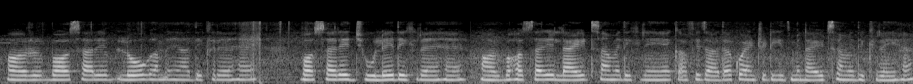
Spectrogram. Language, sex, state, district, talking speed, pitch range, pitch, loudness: Hindi, female, Bihar, Darbhanga, 210 wpm, 210-220 Hz, 215 Hz, -18 LUFS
